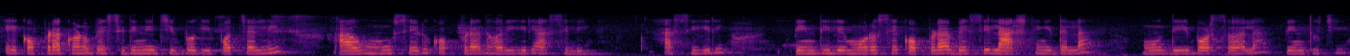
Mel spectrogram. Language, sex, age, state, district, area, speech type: Odia, female, 18-30, Odisha, Ganjam, urban, spontaneous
